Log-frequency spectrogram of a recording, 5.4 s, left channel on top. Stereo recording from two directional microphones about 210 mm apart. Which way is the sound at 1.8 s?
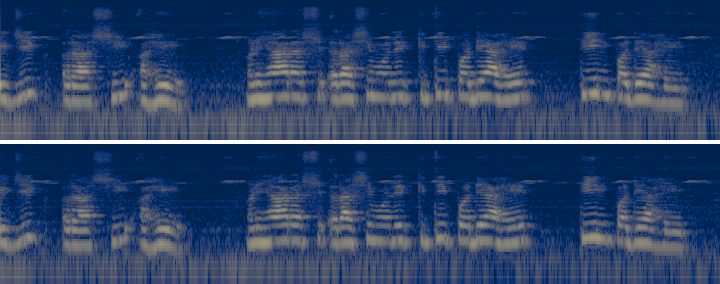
25° right (ahead or behind).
